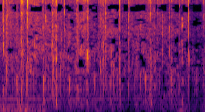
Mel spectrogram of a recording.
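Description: Audience applauding after the music ends, a dense patter of hand claps that thins out and fades toward the end.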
